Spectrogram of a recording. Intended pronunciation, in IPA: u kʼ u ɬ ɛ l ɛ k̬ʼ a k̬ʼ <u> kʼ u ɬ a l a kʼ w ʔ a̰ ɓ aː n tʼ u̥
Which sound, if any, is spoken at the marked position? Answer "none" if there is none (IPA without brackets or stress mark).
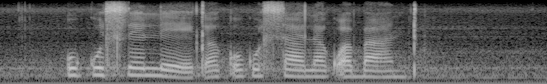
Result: o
